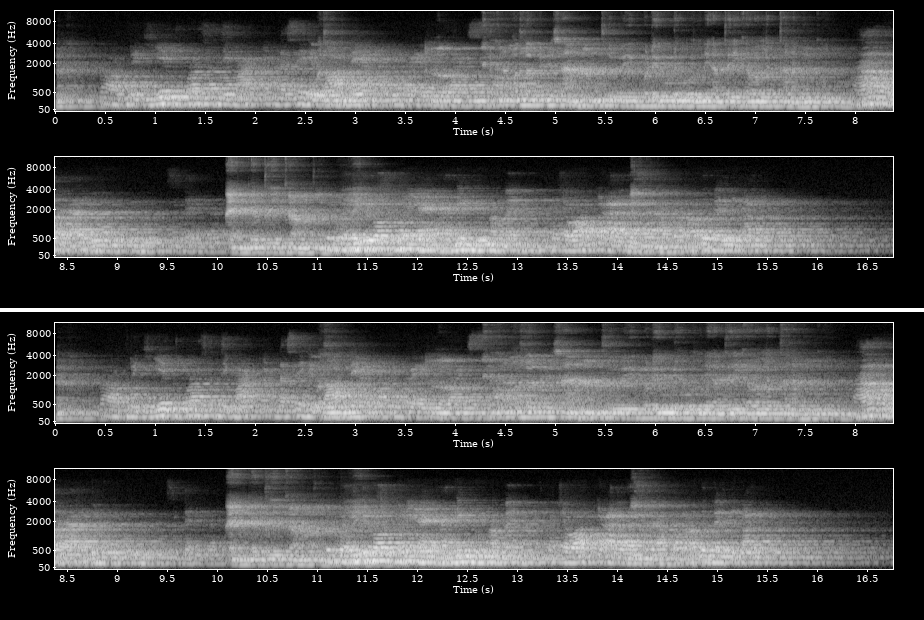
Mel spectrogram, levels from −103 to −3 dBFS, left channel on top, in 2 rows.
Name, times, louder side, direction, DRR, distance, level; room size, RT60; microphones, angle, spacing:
voice 1, 0.4-4.7 7.9-10.1 11.1-13.0 13.3-15.5, equal, 15° right, -5 dB, 0.7 m, -23 dB
voice 2, 2.6-3.0 3.7-7.9 10.1-11.5 14.1-14.5, equal, 25° left, -4 dB, 0.7 m, -25 dB
6.3 x 4.6 x 3.6 m, 2.7 s
head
